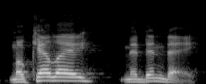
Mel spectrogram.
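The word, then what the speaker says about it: Mokele-mbembe: I think it's MOKO. Okay. Then it's MBE. Moko. Hold on. Okay, here we go. Mokele Mbembe. Yes.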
